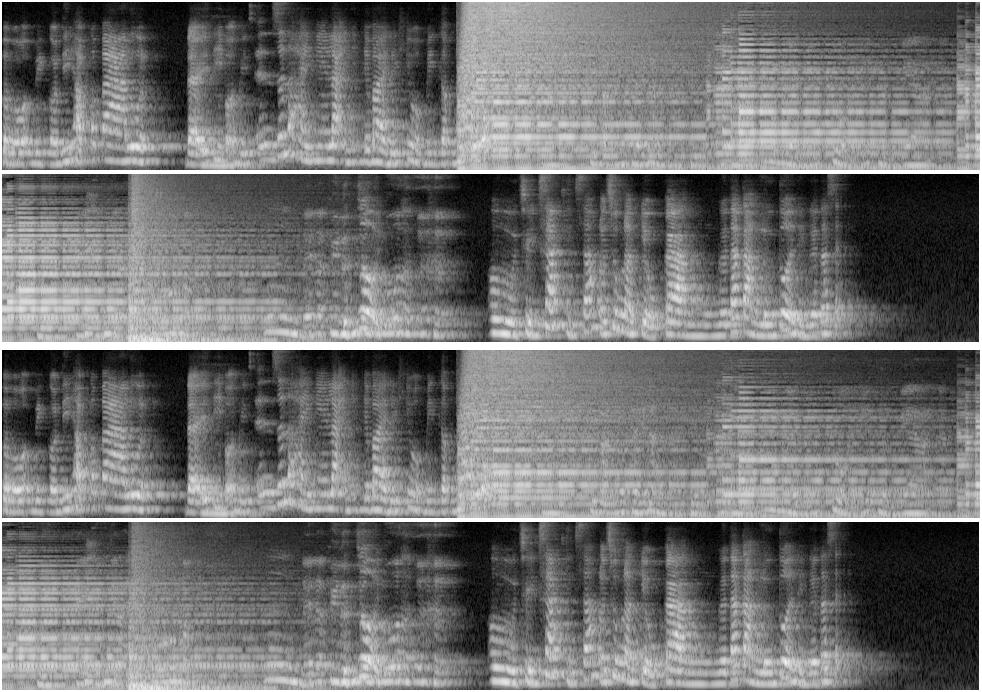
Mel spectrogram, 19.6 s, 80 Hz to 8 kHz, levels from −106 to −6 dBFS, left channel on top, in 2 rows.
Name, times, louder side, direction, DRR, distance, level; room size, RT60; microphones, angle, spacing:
voice 1, 0.0-1.4 1.8-4.9 10.6-10.9 12.4-12.8 13.2-13.9 14.6-18.1, equal, 5° right, 0 dB, 2.2 m, -26 dB
voice 2, 1.9-2.6 5.4-9.6 9.9-12.0 12.7-14.3, right 1 dB, 40° right, 0 dB, 1.7 m, -32 dB
sound 1, 4.5-13.0, left 4 dB, 30° left, 1.1 m, -23 dB
24.0 x 8.0 x 4.6 m, 0.85 s
head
